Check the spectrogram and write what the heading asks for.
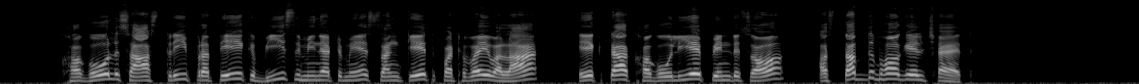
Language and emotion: Maithili, surprised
